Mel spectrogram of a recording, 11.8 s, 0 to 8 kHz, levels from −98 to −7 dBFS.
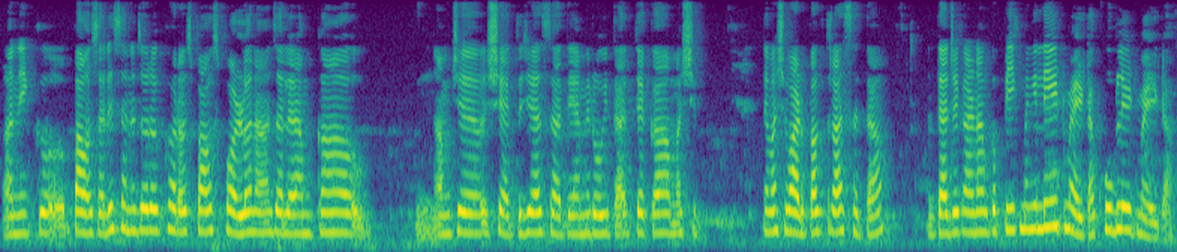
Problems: background sounds at intervals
